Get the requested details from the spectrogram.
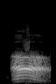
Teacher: Itu huruf hamzah, huruf yang keluar daripada pangkal kerongkong kita, dan bunyi dia adalah a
